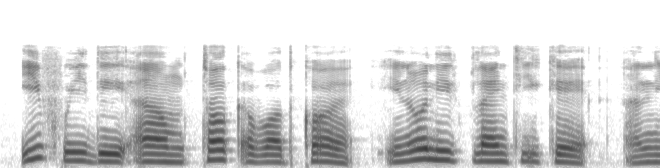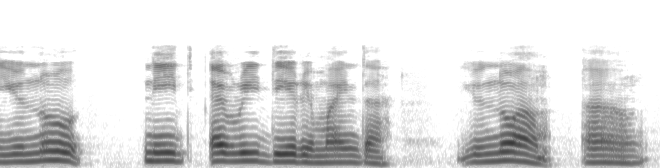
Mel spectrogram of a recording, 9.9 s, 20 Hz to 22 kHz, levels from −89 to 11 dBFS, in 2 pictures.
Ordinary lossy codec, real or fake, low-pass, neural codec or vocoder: none; fake; 7.2 kHz; codec, 16 kHz, 8 kbps, FreqCodec, larger model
